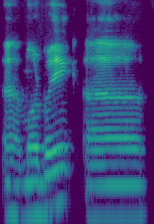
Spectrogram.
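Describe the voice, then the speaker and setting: An Arabic-speaking man gives an online tech talk and fields questions as a conference speaker. His lowish, slightly mellow voice comes out haltingly, full of fillers and restarts.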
